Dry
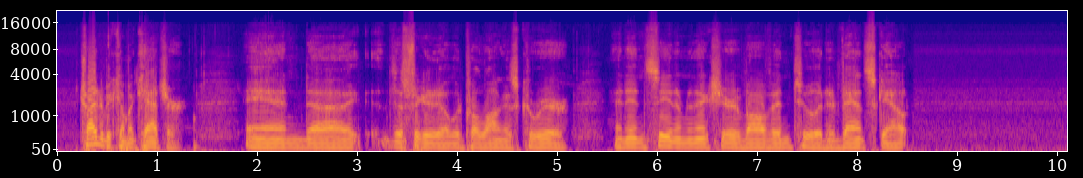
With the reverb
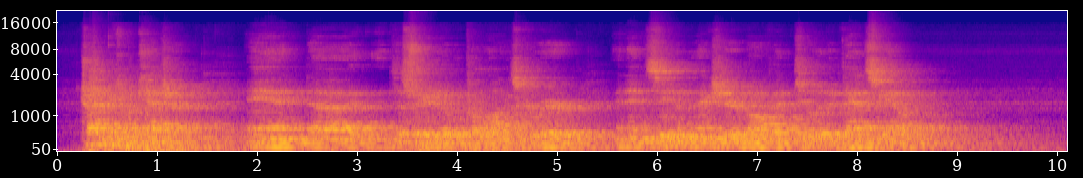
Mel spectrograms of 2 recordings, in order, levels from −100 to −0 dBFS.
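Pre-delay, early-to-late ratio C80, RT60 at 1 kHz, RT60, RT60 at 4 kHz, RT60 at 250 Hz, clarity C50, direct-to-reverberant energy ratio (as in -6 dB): 5 ms, 0.0 dB, 2.1 s, 2.3 s, 1.3 s, 3.5 s, -2.0 dB, -8.5 dB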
